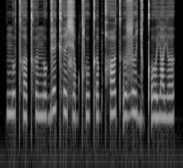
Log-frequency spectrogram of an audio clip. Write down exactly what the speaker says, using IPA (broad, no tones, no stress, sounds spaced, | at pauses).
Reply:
n u tʰ ɐ kʰ ɵ n o ɡ e kʰ e ɕ ɐ b cʰ u kʼ ə b qʰ ɵ tʼ ɯ ɮ ɯ ɟ u kʼ o j a j ə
